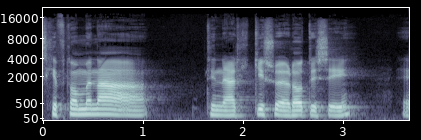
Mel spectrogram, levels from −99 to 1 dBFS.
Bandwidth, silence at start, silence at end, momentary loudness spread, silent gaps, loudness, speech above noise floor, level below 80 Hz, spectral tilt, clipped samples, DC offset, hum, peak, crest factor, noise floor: 18 kHz; 0 s; 0 s; 12 LU; none; -19 LUFS; 33 dB; -60 dBFS; -5 dB/octave; under 0.1%; under 0.1%; none; 0 dBFS; 20 dB; -51 dBFS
